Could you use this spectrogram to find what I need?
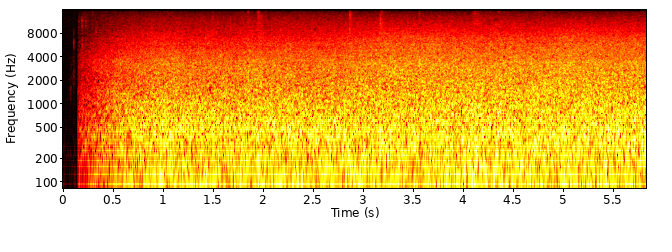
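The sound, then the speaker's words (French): Wind blowing through the mountains, a steady, loud rushing roar that stays even and unbroken throughout, with no voices. “C'est, pour être précis, c'est le bruit du vent. Avec Juliette Medeviel, on a bossé, hein. C'est le bruit du vent dans la montagne.”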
